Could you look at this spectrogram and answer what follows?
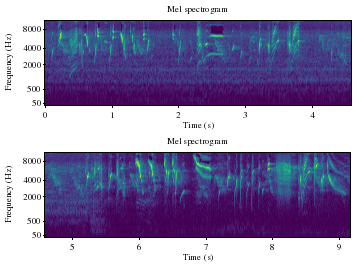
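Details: European goldfinch giving a rapid, liquid, twittering song of high chirps and trills over a low steady hum that stops partway through, after which the song continues crisp and clear.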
